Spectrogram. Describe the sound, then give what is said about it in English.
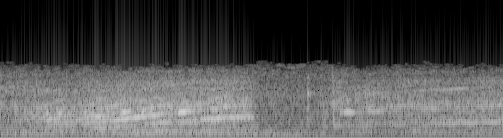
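A car engine revs up with a rising whine, drops off briefly, then climbs again and keeps running steadily at a moderate volume. No one speaks. “Well, then start this car.”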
